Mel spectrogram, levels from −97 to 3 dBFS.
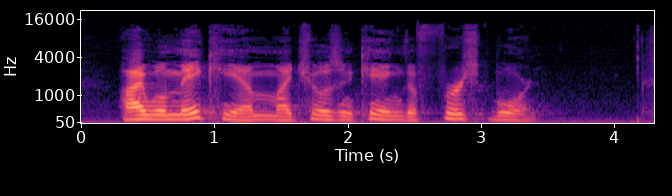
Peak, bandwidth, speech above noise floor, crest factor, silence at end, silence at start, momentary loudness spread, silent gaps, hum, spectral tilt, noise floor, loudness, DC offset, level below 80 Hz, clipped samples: -4 dBFS; 13.5 kHz; 33 dB; 22 dB; 0.9 s; 0.3 s; 11 LU; none; none; -7.5 dB/octave; -57 dBFS; -25 LUFS; under 0.1%; -56 dBFS; under 0.1%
